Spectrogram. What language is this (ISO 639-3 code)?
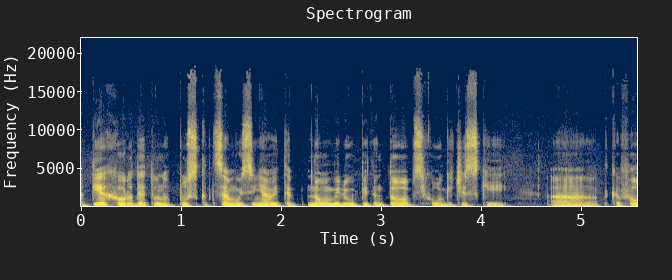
bul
